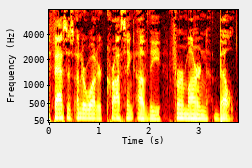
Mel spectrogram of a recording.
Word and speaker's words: Fehmarn: F-E-H-M-A-R-N, Marn, Fehmarn.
